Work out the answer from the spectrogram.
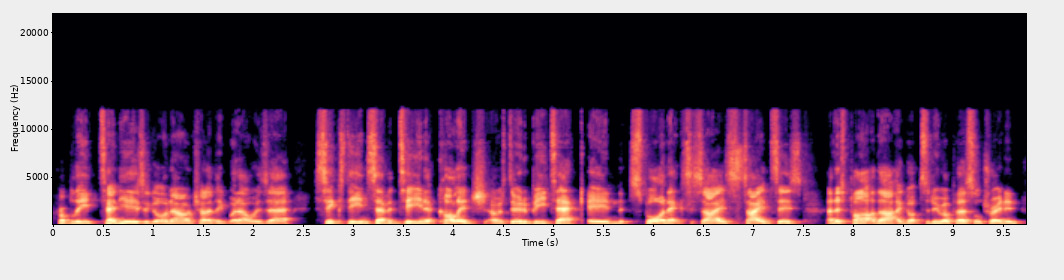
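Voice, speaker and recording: A man in his late twenties speaks in a lowish voice that sounds stuffy and nasal from a cold. He talks at length in a webinar, rambling with plenty of fillers and restarts. The voice comes through a video call. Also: a bit bright. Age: late 20s. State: nasal, congested from illness. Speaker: nutritionist guest. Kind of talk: webinar talk.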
